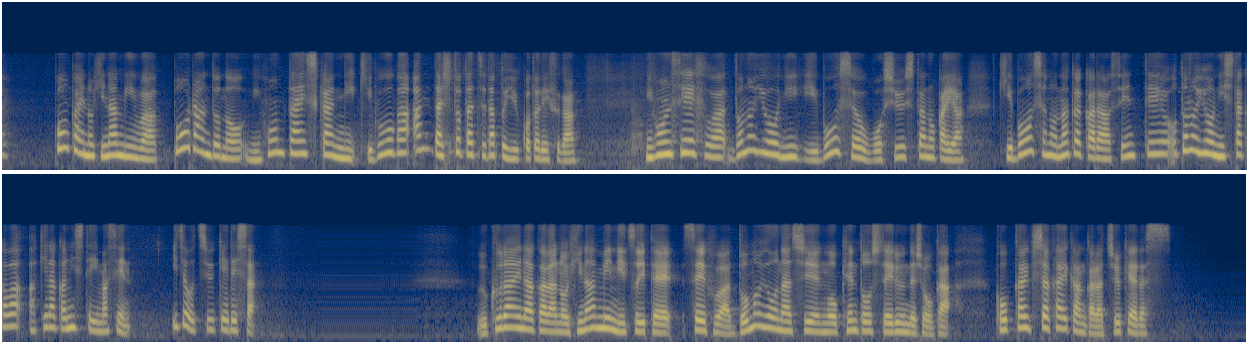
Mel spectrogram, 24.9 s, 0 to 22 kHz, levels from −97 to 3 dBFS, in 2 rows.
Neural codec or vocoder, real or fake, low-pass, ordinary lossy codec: codec, 16 kHz, about 1 kbps, DyCAST, with the encoder's durations; fake; 7.2 kHz; none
